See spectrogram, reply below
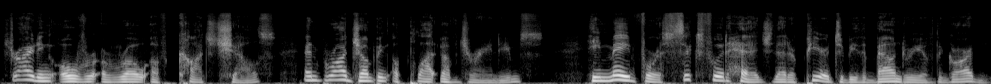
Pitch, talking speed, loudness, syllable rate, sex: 130 Hz, 180 wpm, -19 LUFS, 4.5 syllables/s, male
